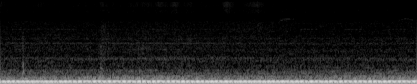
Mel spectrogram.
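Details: 2001 Ford Ranger XLT 4.0 V6 that is hard to start only in the morning, idling after starting: a low, even rumble pulsing about 3.5 beats per second, no knocks. It runs and drives normally once started.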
